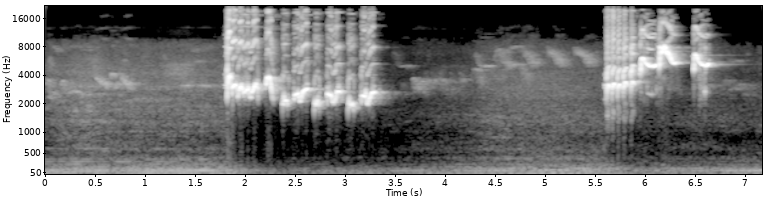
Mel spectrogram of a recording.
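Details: Orange-headed thrush, a caged songbird, sings loud rich phrases of fluty warbled notes around two to four kilohertz-high pitch, two bursts separated by a pause, with a low background hum.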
